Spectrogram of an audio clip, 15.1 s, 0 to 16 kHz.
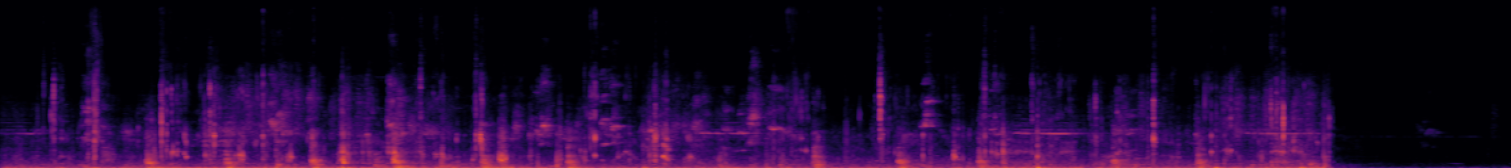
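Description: Close-miked chewing of rice and chicken curry, with many sharp wet mouth clicks. The chewing cuts off suddenly about 13 seconds in, leaving near quiet.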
